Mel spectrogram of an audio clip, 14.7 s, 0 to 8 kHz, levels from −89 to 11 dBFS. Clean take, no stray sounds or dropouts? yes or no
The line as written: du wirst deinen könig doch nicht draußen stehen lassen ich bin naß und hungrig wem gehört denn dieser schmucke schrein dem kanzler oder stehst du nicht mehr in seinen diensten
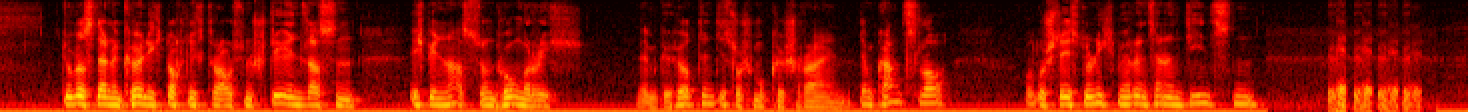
no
